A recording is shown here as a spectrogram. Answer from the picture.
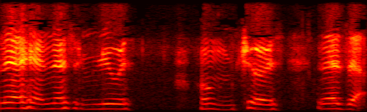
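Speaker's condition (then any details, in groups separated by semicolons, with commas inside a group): Cerebral palsy; severe cerebral palsy from birth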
